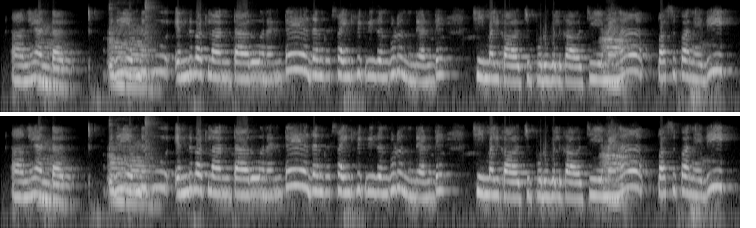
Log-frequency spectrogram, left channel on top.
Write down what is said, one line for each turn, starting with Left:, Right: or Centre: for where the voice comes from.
Right: అని
Left: ఉహు
Right: అంటారు ఇది
Left: అవునవును
Right: ఎందుకు ఎందుకు అట్లా. అట్లా అంటారు అనంటే దానికి ఒక సైంటిఫిక్ రీజన్ కూడా ఉంది అంటే చీమలు కావచ్చు పురుగులు కావచ్చు ఏమైనా
Left: ఆ
Right: పసుపు అనేది.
